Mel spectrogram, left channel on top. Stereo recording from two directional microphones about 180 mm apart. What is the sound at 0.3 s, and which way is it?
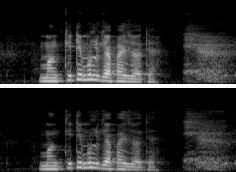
Speech, 10° left (ahead or behind).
